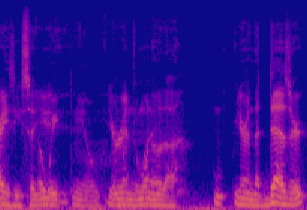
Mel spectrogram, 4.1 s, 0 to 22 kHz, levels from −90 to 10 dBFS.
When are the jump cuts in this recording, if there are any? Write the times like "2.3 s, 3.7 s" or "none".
none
